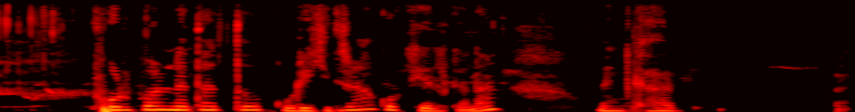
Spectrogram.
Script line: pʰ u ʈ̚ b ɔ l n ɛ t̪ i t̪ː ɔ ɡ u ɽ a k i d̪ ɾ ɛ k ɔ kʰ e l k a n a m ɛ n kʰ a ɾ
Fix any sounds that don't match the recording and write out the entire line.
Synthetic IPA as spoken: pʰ u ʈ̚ b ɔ l n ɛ t̪ a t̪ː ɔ k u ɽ i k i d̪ ɾ a k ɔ kʰ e l k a n a m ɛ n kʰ a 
